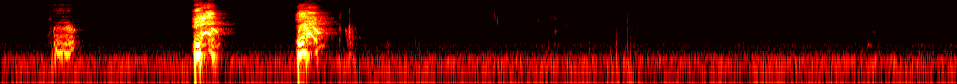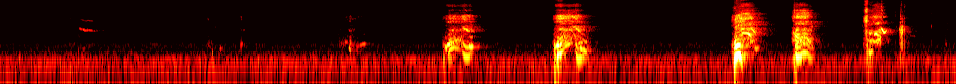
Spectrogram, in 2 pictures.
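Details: Persistent cough in a weakening dog coughing non-stop: repeated short, harsh coughs in two clusters separated by a quiet pause.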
